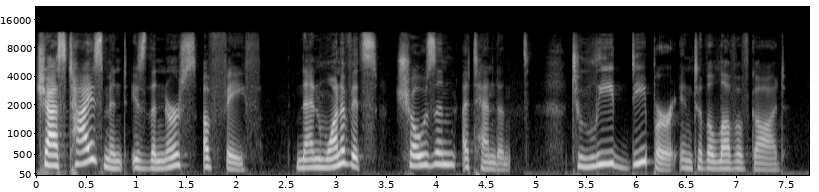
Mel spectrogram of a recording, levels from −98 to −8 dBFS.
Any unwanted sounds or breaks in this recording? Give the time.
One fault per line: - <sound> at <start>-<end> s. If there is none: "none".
- dropout at 4.7-4.9 s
